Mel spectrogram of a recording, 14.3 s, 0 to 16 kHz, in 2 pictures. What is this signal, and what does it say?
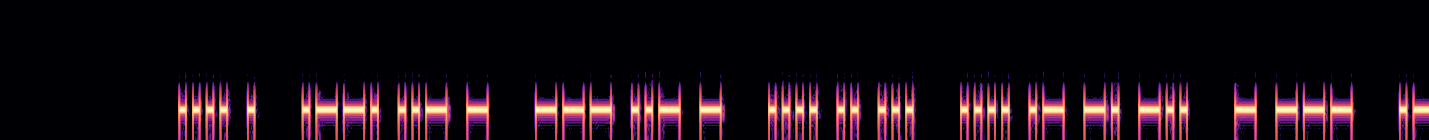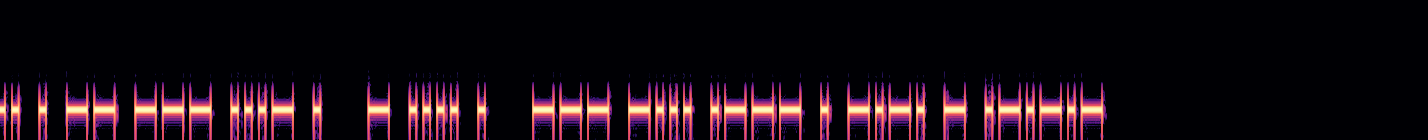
Morse code, heard as a keyed tone, about 34 wpm, 700 Hz. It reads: HE PUT OUT HIS HAND TO REMOVE THE OBJECT.
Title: Sentences from Top 800 Words 35wpm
